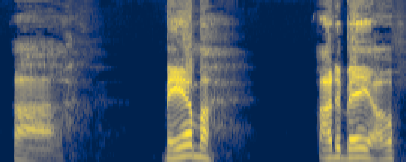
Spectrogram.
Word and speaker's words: Bam Adebayo: Bam Adebayo. I believe that's how you pronounce his name.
